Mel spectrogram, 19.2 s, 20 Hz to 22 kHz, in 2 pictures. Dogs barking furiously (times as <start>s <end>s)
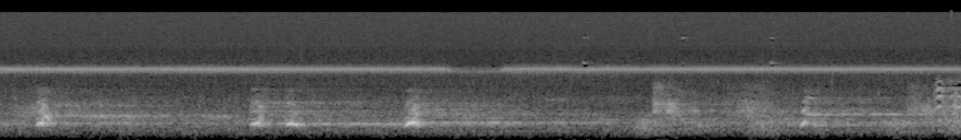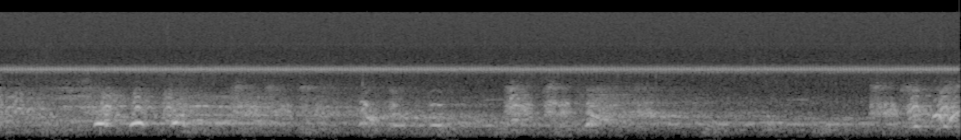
9.2s 16.3s, 18.4s 19.2s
